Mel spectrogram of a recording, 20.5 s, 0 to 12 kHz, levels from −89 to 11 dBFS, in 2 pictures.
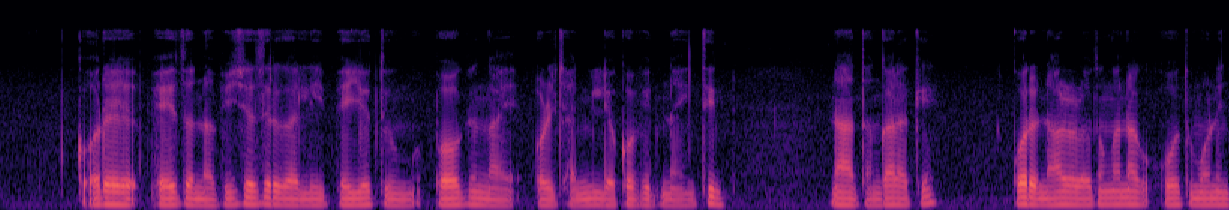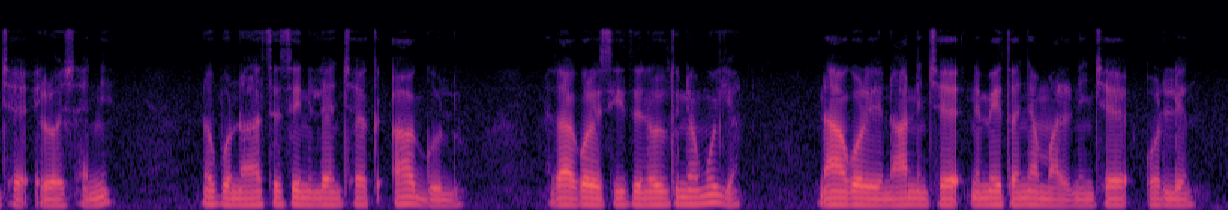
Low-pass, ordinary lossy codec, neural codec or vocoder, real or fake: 7.2 kHz; none; none; real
